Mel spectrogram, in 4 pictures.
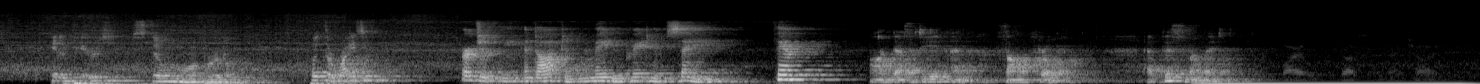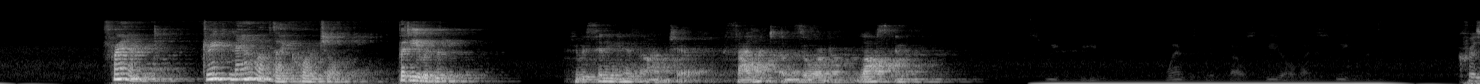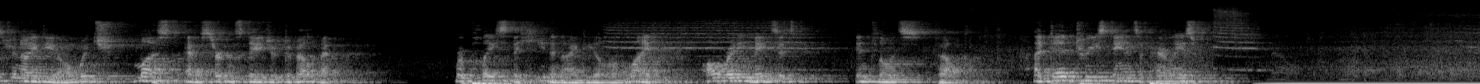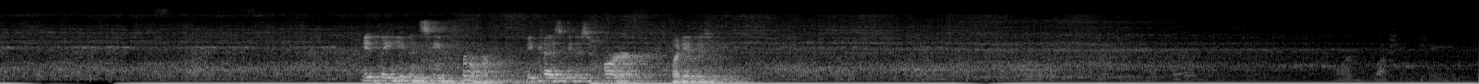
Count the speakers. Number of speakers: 4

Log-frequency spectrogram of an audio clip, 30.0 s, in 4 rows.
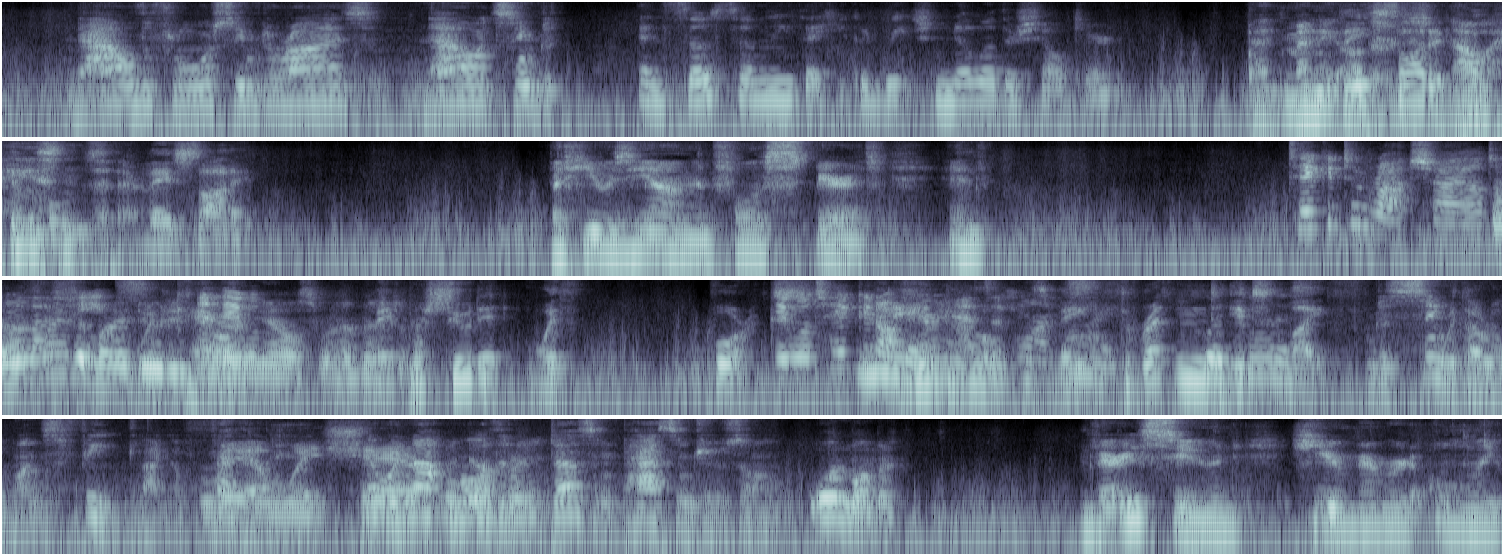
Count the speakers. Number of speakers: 7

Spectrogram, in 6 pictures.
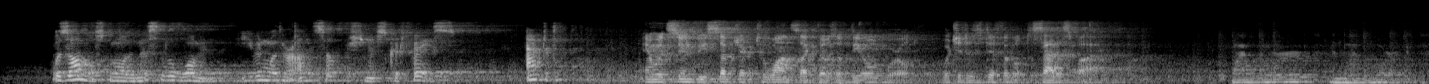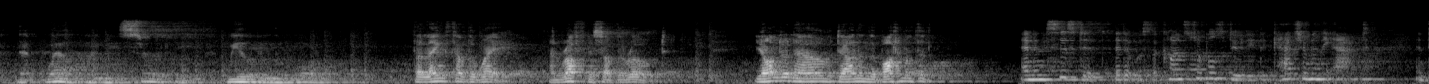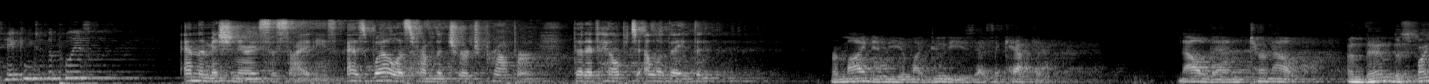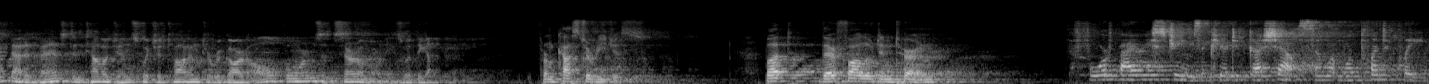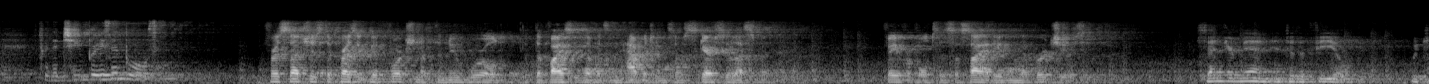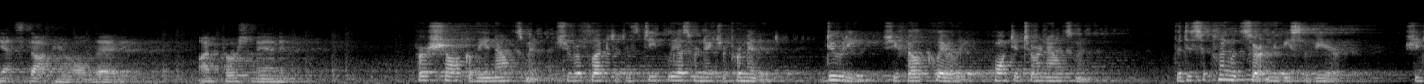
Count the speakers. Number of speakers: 10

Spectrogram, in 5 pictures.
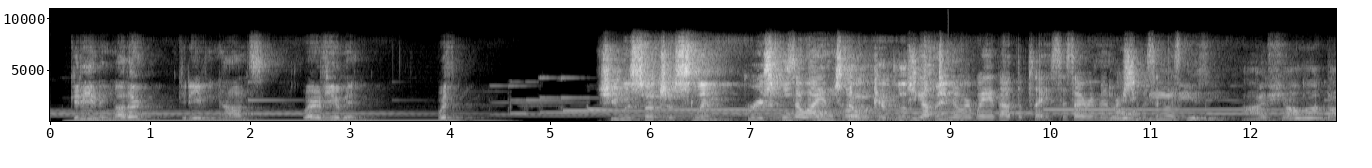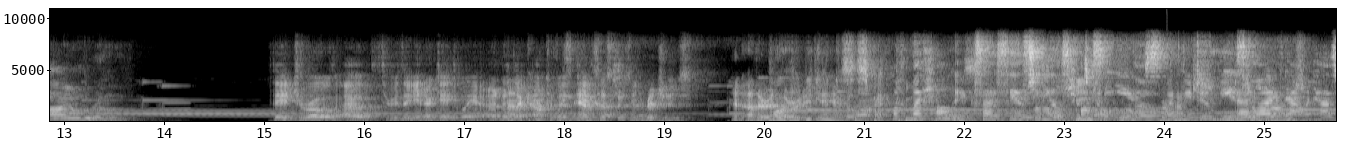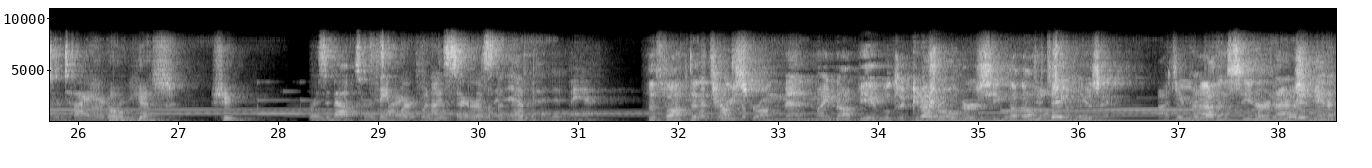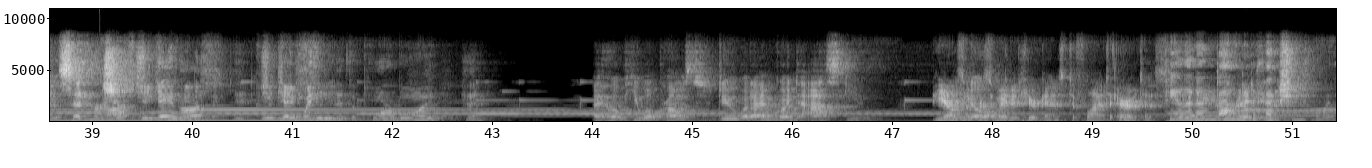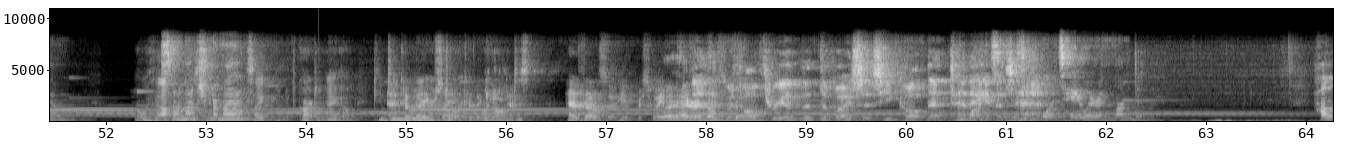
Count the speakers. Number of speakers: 10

